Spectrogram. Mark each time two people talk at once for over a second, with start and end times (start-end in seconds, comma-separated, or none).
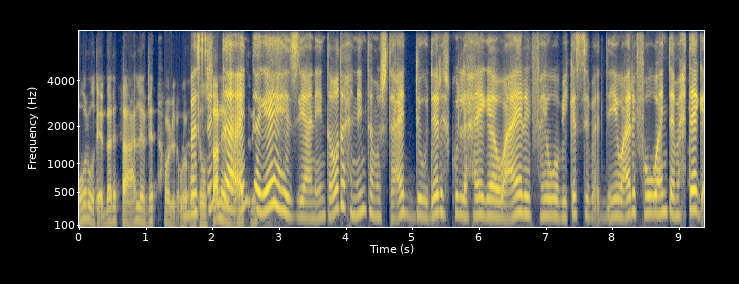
1.5-2.8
